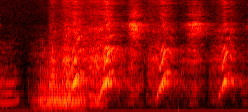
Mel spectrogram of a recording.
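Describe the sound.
A human voice imitates a zebra's whinny: a rough, drawn-out voiced cry followed by three sharp, evenly spaced yelping barks, fairly loud with no other sounds.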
